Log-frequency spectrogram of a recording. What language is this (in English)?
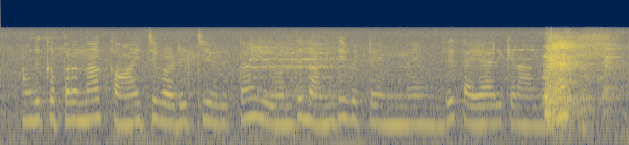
Tamil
